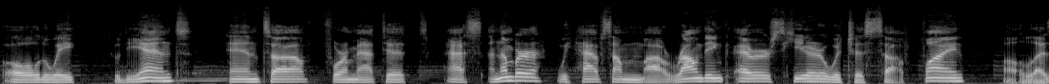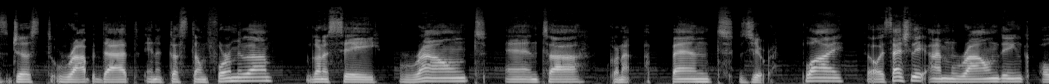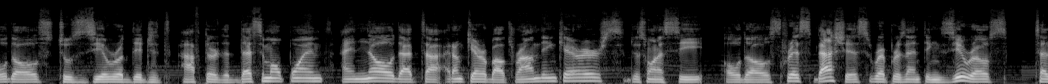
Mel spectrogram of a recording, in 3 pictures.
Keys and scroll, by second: 0.0 ctrl+r, 1.3 alt+2, 1.5 3.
